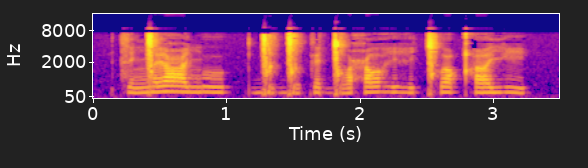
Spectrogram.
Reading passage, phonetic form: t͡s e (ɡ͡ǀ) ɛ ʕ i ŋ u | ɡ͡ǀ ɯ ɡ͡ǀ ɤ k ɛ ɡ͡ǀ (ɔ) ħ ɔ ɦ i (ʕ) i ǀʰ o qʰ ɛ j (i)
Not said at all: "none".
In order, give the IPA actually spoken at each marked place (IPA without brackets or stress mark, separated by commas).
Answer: ŋ͡ǀ, ɔ, ɦ, i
